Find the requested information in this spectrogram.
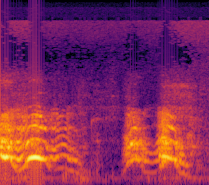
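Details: Ten-day-old German Shepherd puppies being shown and doing well: a clear, tonal, wavering whine, then two shorter rising-falling cries after a brief pause.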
